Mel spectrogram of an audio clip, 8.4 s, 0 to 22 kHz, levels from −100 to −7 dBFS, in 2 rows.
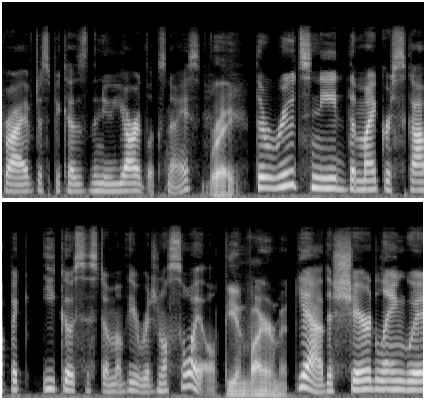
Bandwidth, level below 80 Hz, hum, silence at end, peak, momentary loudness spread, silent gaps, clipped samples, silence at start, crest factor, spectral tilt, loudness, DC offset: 13.5 kHz; -48 dBFS; none; 0 s; -10 dBFS; 11 LU; none; under 0.1%; 0 s; 18 dB; -4.5 dB/octave; -28 LUFS; under 0.1%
